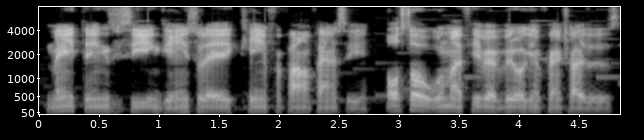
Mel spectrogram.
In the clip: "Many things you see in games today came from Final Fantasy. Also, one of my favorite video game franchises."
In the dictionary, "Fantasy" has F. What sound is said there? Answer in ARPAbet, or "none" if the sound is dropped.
F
